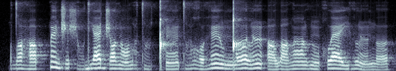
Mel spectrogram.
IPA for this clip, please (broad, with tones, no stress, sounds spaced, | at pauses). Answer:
dˤ ɑ˨˩ ɦ ɑ˩˧ pː ɛ̃˥˨ d͡ʒ ɪ˧ ʃ ɔ̤˩˧ d j æ˧˥˧ d͡ʒ ɒ˧ ð ɔ̃˩˧ ðˤ ə̤˨˥ t ɑ̤˩˧ ǃʰ ɛ̃ː˩˧ t ɑ̤˧˥˧ ʁʷ ə˩˧ ɦ ɛ̃ː˥˨ u̯ ŋ͡ǃ ʌː˧˥˧ l ə̃ː˥˨ ʔ ɑ˩˧ w ɛ˩˧ ðˤ ɛ̃ː˧ u̯ ð ũ˨˩ χʷ æː˥˨ j ə̤˥˨ l ə̃ː˩˧ ŋ ʌ˩˧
